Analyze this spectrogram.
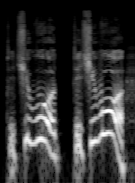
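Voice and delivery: high-pitched stalling babble; flustered babbling. A narrator's reading. Boy cornered by thugs stalling for time, flustered. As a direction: babble it high, playing scared and clueless. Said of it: "забормотал Жига".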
